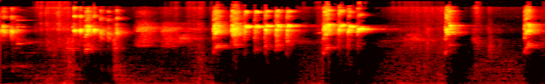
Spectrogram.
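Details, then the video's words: Lutino lovebirds, pairs in a breeding colony flight aviary, chirping among other birds: bursts of shrill, high chirps and rapid chatter coming in short clusters separated by brief pauses, over a low background hum. "Lutino Lovebirds Breeding Colony Cage - Chirping and Relaxing Sound"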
